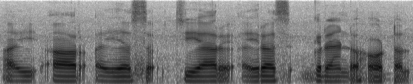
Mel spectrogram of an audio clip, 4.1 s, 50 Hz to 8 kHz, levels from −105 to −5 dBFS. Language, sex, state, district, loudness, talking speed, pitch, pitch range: Telugu, male, Andhra Pradesh, Sri Satya Sai, -17 LUFS, 130 wpm, 125 Hz, 120-125 Hz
